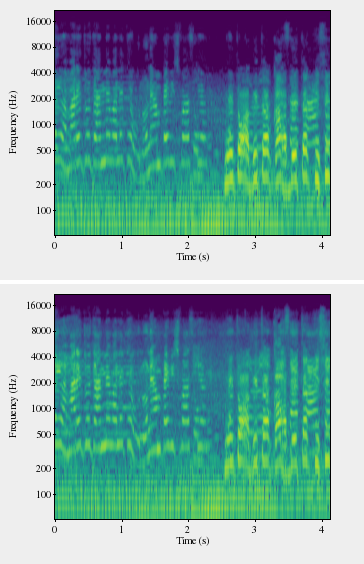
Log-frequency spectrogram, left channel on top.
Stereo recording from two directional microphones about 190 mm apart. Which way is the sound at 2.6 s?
30° left (ahead or behind).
